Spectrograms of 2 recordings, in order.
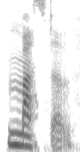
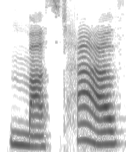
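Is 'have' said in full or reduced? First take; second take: reduced; full. First: Have is reduced and joined to must. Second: Have is said in full.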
